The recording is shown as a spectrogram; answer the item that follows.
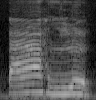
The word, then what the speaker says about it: parle: Apesar da pronúncia ser idêntica, parle, je parle, tu parles, il parle, nous parlons, vous parlez. Só o parlons e parler, il parle, elle parle, a pronúncia é a mesma, né?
